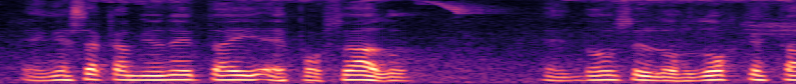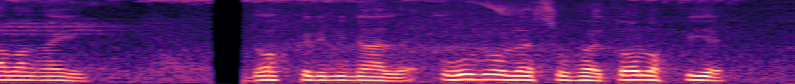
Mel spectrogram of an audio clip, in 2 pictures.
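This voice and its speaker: At a moderate pace, a man speaks with a fairly high pitch, a dark, mellow tone, a somewhat breathy quality and fairly even intonation. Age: 70s. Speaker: retired lawyer and law teacher. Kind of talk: interview testimony. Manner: halting.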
